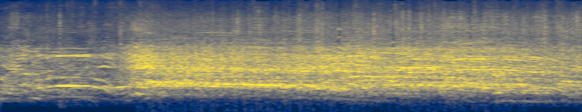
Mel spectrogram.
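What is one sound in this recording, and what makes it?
A crowd of spectators cheers outdoors.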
